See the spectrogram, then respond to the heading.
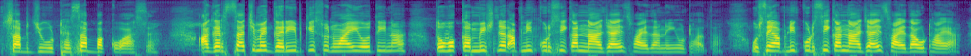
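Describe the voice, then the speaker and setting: A woman's voice: fairly high pitch, moderate pace, pushed and bright, dry recording. A woman giving an urgent, aggrieved account as an interviewee, speaking outdoors. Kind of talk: emotional testimony.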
